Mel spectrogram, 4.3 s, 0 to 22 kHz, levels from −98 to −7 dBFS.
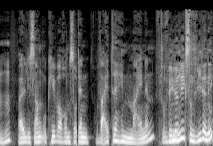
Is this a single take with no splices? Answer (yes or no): no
